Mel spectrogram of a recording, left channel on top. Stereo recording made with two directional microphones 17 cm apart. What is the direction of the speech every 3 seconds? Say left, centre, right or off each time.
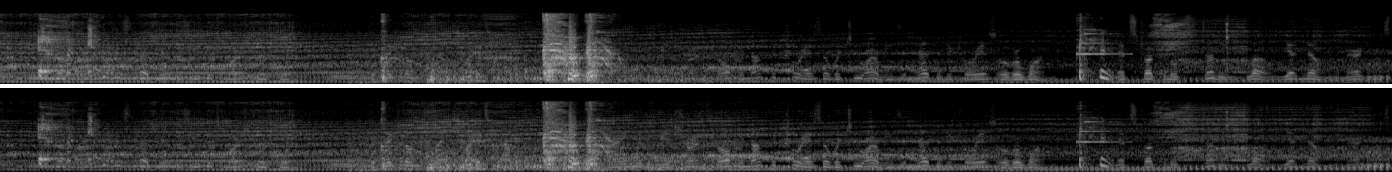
centre, right, right, centre, left.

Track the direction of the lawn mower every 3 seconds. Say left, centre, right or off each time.
left, centre, right, right, right.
